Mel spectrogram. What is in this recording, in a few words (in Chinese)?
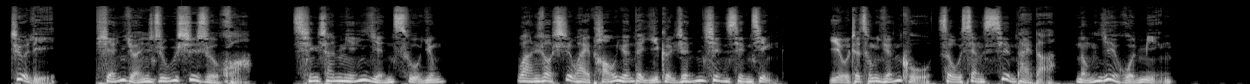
男 城市宣传, 配音; 千年诗画 岭南仙邑美丽翁源印象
